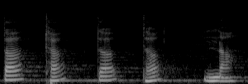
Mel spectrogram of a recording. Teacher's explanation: हमारी जीभ का अग्र भाग जो है वो दांतों को स्पर्श करता है त थ त ध न तो ये उसके बाद कंठ के बाद तालु तालु के बाद मूर्धा और मूर्धा के बाद दांत का उपयोग होता है इसलिए इस वर्ग को दंतो दंतव्य भी कहते हैं। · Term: दंतव्य वर्ण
